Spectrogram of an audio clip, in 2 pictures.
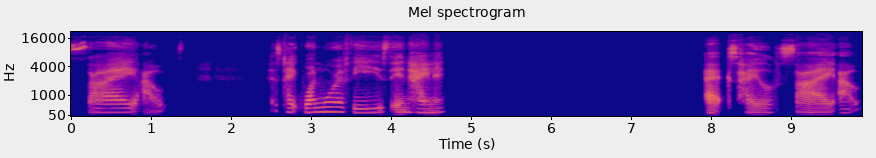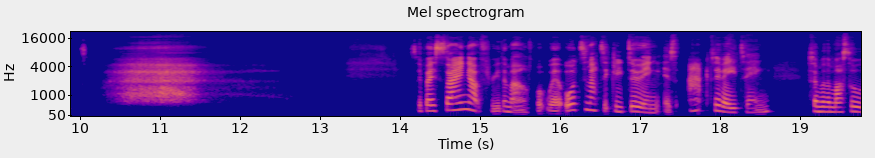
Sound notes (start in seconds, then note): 10.4 sigh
